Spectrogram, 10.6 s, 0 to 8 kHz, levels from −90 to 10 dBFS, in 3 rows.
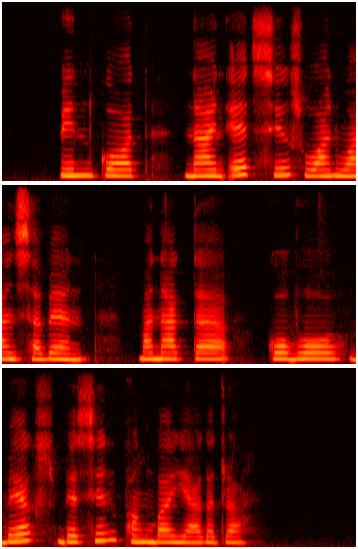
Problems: background sounds at intervals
